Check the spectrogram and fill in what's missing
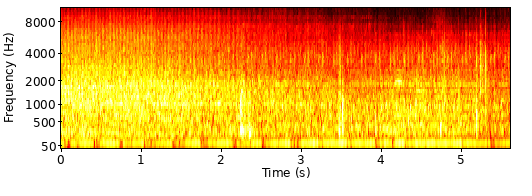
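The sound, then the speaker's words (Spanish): A small armored military vehicle, halted at the narrow entrance of an alley, idles steadily with a deep, constant rumble and mechanical knocking, with a few faint clanks and thumps scattered over the drone. “Lo angosto de la entrada hace detenerse a la tanqueta.”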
